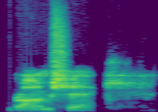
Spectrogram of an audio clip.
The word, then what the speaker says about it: Romshek: And say your last name for me. Romshek. Romshek. I didn't want to Yeah, mispronounce it.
